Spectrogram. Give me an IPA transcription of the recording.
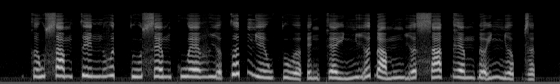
k ə˨˦ w s a˧ m t̪ e˧ n v ə˦˥ t̚ t̪ u˨˦ s ɛ˧ m k w ɛ˧ v ḭ˧˨ ə̯ t̪ ə˦˥ t̚ ɲ e˨˩ w t̪ u˧˩ ə̯ ʔ ḛ˧˨ ŋ k ɛ˨˩ j ɲ ḭ˧˥ ə̯ ɗ a˨˦ m ŋ ḭ˧˥ ə̯ s a˦˥ t̚ ɣ ɛ˧ m ɗ ə̰˧˥ j ɲ əː˨˩ p̚ z ə˨˩ t̚

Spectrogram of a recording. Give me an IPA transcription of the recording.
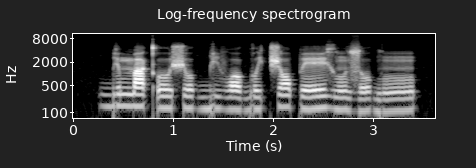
ɡ͡b ɪ˦ m a˦ kʼ o˨ ʃ o˨ ɡ͡b i˨ β ɔ˨ ɡʷ i˨ t͡ʃ ɔ˦ p eː˨˦ ɣ ũ˨ z o˨˦ ɡ ũ˨˦

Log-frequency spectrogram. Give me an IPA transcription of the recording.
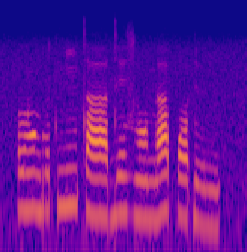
l ɔ̃˧ ɡ o˧ t ɲ ĩ˧ t aː˨ d e˧ z ɔ̃˨ n a˦ p ɔ˧ ɗ ɨ˨ ŋ

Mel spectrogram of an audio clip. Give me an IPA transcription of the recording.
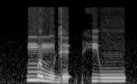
m ə˥˧ m ɡ e˨ ʔ pʰ j u˦

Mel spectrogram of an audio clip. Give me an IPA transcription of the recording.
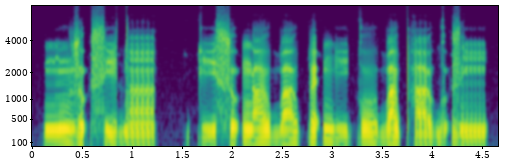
ŋ ũ˨ z ʊ˦ ʔ s i˨ d ã˨ | k i˨ sʰ ʊ˦ ʔ ŋ a˦ ʊ̯ b a˦ ʊ̯ p ɛ˦ ʔ ŋ i˦ k o˦ ʊ̯ b a˦˨ ʊ̯ pʰ a˨ ʊ̯ ɡ ʊ˦ ʔ z ĩ˨

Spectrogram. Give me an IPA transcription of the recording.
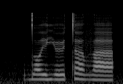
d̪ ɔ ɪ̯ j ø t ɐ v a

